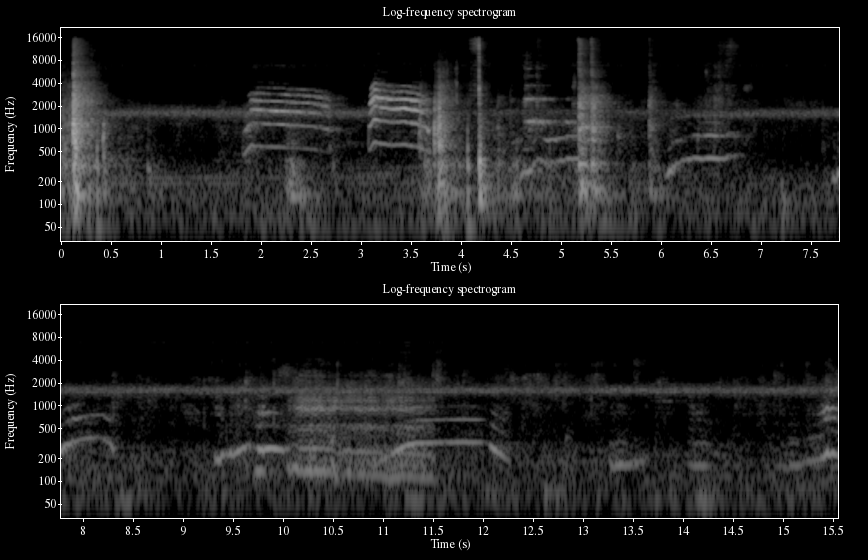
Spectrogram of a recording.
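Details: Hungry kitten, wary of eating beside a black male cat: loud rising-falling meows early on, then softer arched mews and low calls repeating every second or two, with a steady hum and faint clatter.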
